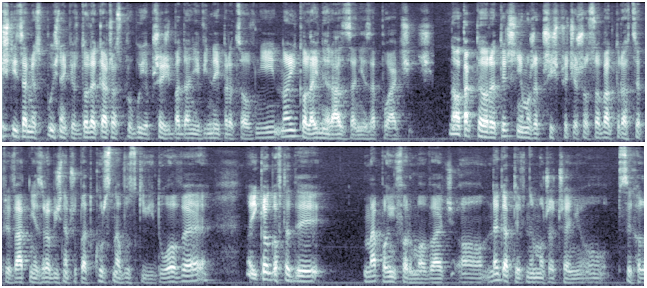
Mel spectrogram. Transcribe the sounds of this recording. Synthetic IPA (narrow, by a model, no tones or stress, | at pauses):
ɕlʲizamʲjast̪̚pujɕt͡ɕnajpʲjɛɾvd̪ɔlɛkaʐaspɾubujɛpʂɛjd͡ʑbad̪aɲɛvʲinːɛjpɾat̪sɔvɲinɔikɔlɛjnɘɾazːaɲɛzapwat͡ɕi̥t͡ɕ | nɔt̪ak̚t̪ɛɔɾɛt̪ɘt͡ʂɲɛmɔʐɛpʂɘjɕt͡ɕʲpʂɛt͡ɕɛʂɔsɔbakt̪uɾaxt̪sɛpɾɘvat̪ɲɛzɾɔbʲit͡ɕnapʂɘkwat̪kuɾsnavuskʲivʲid̪wɔvɛ | nɔikɔɡɔft̪ɛd̪ɘ | mapɔinfɔɾmɔvat͡ɕɔnɛɡat̪ɘvnɘmɔʐɛt͡ʂɛɲṵpsɘxɔl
